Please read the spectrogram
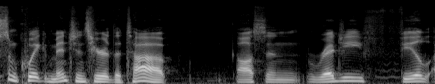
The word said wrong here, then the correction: Reggie Fils-Aimé: I never know how to say his name. It's like Reggie Fils-Aimé. – Fils-Aimé. Okay.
